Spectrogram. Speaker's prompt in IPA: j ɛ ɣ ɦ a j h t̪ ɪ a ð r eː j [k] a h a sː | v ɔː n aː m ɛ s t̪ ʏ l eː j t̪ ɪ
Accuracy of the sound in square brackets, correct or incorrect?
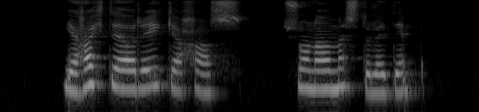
incorrect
